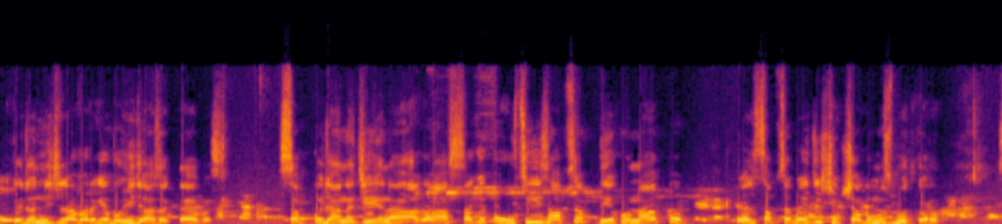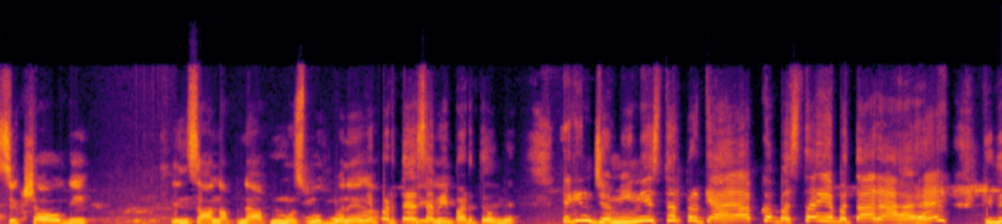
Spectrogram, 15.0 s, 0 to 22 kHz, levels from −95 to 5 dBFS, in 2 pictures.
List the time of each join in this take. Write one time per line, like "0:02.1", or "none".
0:10.3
